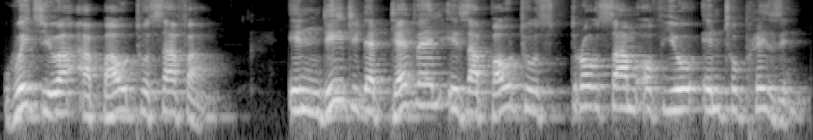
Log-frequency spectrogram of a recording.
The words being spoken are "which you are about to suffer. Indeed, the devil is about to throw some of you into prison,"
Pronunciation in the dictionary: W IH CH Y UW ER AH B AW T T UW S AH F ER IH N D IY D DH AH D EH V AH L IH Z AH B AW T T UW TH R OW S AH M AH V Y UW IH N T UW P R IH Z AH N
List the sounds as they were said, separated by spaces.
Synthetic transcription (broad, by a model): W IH CH Y UW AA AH B AW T T UW S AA F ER IH N D IY D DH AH D EH V AH L IH Z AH B AW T T UW T R OW S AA M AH F Y UW IH N T UW P R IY Z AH N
